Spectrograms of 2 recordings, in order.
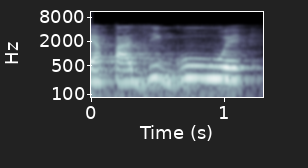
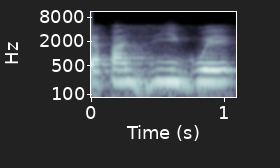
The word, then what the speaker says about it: apazigue: Que ele apazigue e não que ele apazigue, como nós escutamos.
